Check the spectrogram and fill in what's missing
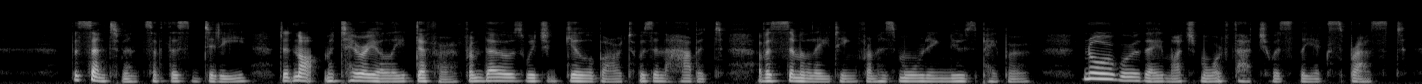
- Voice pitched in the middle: Yes, medium, 145 Hz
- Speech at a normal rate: No, slow, 125 wpm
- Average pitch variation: No, narrow, 2.3 semitones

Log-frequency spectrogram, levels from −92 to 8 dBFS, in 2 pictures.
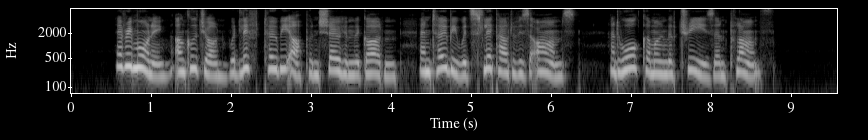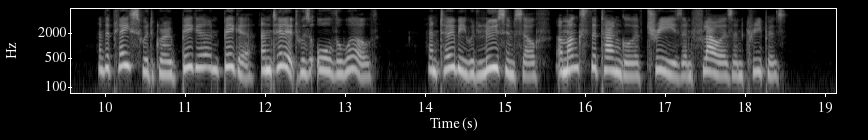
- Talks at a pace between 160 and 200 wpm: Yes, average, 175 wpm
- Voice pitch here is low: No, high, 230 Hz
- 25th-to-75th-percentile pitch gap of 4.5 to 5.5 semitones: Yes, average, 5.1 semitones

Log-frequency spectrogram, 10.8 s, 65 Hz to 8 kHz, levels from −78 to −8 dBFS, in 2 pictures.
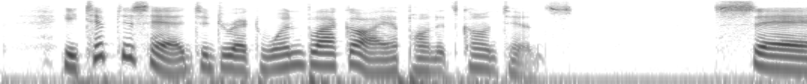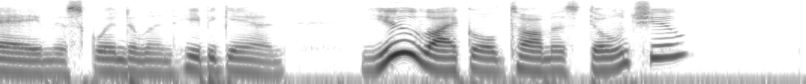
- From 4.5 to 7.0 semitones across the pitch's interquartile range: Yes, average, 5.1 semitones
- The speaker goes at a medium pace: No, slow, 130 wpm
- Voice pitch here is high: No, medium, 150 Hz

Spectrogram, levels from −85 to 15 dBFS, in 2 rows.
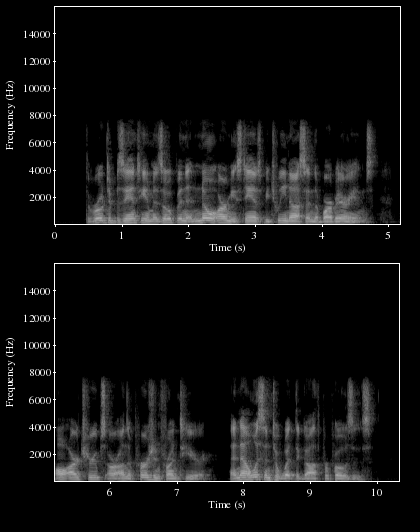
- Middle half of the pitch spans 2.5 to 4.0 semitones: No, average, 4.8 semitones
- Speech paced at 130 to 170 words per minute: No, average, 180 wpm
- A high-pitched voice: No, low, 125 Hz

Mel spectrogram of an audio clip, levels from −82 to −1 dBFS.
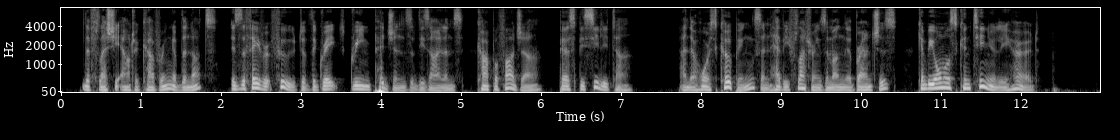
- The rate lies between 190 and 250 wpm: No, average, 165 wpm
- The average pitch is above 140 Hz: No, low, 100 Hz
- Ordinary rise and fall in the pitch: No, wide, 6.0 semitones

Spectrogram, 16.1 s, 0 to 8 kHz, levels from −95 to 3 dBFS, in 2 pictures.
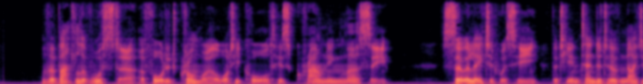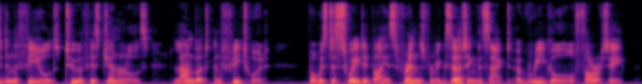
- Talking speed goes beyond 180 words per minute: No, average, 170 wpm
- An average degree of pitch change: Yes, average, 5.0 semitones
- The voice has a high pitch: No, low, 110 Hz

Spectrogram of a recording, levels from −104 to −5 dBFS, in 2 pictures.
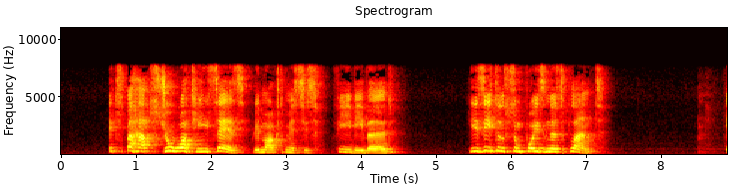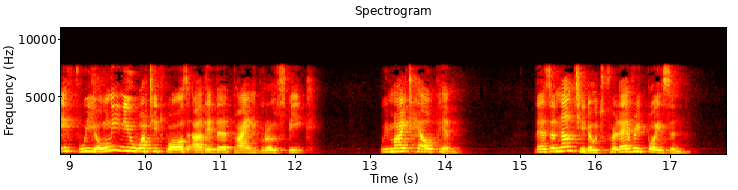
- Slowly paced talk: Yes, slow, 120 wpm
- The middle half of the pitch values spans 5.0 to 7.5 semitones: Yes, wide, 5.6 semitones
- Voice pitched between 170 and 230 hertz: No, very high, 250 Hz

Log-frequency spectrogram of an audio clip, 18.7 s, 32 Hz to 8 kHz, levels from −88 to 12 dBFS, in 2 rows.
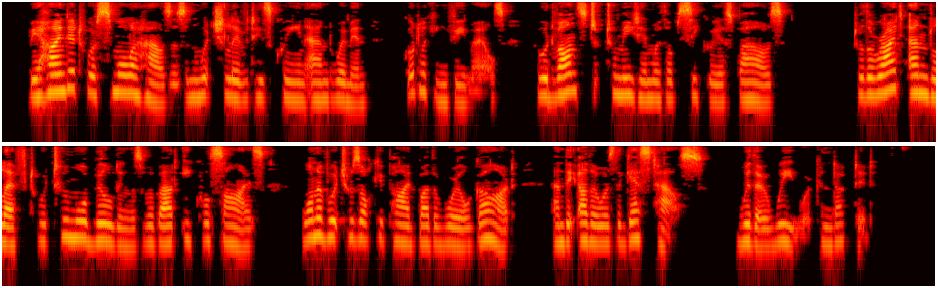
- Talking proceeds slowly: No, average, 180 wpm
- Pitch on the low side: No, medium, 185 Hz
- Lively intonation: No, average, 3.2 semitones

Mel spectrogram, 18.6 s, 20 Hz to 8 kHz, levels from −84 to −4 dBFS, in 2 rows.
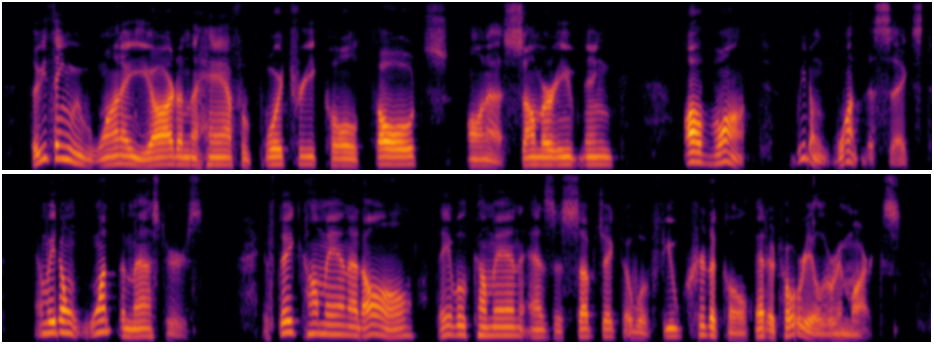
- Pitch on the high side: No, low, 135 Hz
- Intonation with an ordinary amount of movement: Yes, average, 3.6 semitones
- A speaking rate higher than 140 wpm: Yes, average, 160 wpm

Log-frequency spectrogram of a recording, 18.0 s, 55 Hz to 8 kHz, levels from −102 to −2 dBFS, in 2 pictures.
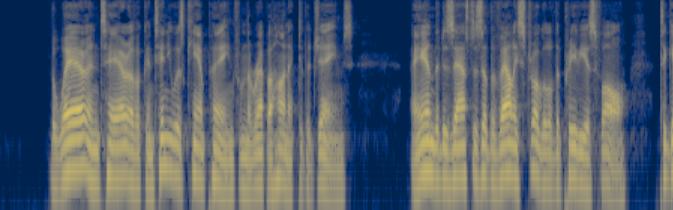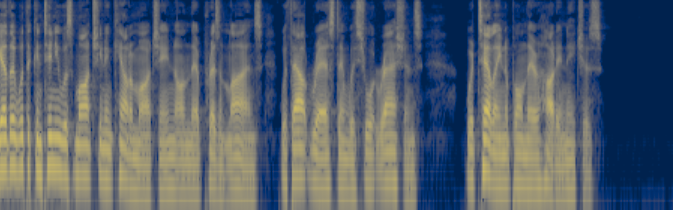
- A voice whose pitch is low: Yes, low, 110 Hz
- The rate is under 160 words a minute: No, average, 165 wpm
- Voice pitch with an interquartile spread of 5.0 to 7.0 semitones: Yes, average, 5.3 semitones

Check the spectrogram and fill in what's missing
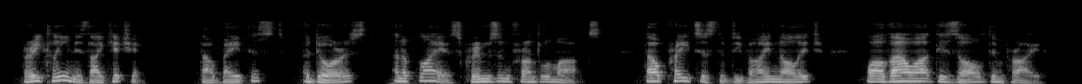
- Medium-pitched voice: No, low, 125 Hz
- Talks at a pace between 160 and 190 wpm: No, slow, 135 wpm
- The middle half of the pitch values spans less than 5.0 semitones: No, wide, 5.5 semitones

